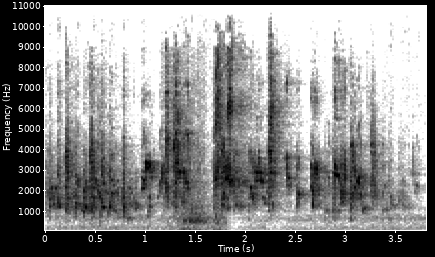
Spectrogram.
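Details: Pet budgies chattering steadily with rasping squawks and fast twittering chirps layered over one another, with a short low fluttering sound near the middle.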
